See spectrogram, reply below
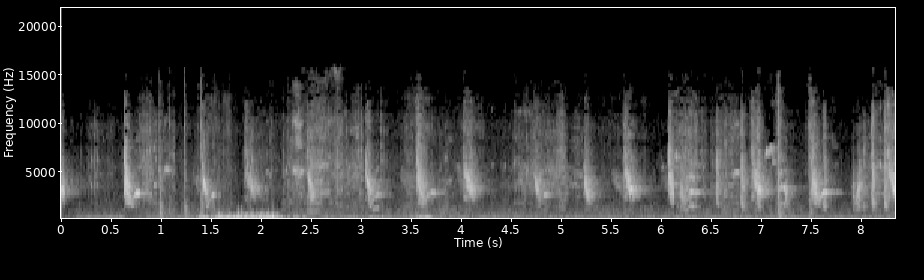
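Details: Eurasian tree sparrows on 28 May chirping steadily in quick high notes, a low rumbling flutter or rustle early on, then continuous chatter to the end.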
